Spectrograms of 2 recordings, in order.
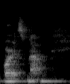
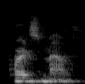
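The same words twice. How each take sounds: First: The R sound is dropped from the word. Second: The R sound is pronounced in the word.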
